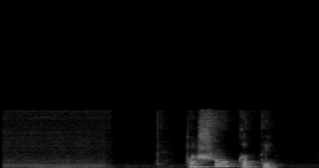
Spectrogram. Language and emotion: Russian, angry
